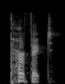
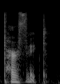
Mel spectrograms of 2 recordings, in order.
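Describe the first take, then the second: First: Said in the usual way. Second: A low menacing growl. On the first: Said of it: "growled as he said". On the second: A narrator's reading. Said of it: "Mister Tellevue growled".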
